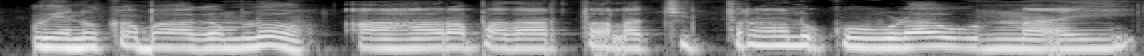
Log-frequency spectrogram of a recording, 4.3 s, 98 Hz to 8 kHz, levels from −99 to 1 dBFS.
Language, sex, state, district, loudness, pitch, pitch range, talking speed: Telugu, male, Telangana, Hyderabad, -14 LUFS, 200 Hz, 190-210 Hz, 100 wpm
